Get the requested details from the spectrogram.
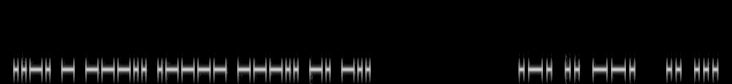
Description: Morse code, heard as a keyed tone, about 29 wpm, 700 Hz. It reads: FT818ND RIG IS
